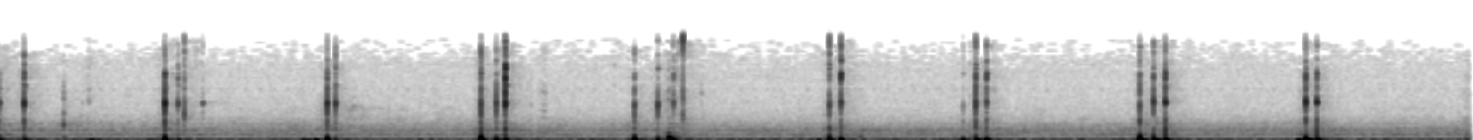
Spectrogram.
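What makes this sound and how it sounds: A small glass candle jar filled with yellow wax and topped with a gold metal lid is held close and tapped with the fingertips on the glass and on the lid. The sparse taps are short, sharp clicks with a quick bright snap and almost no ring, spaced irregularly over a faint steady low hum.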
